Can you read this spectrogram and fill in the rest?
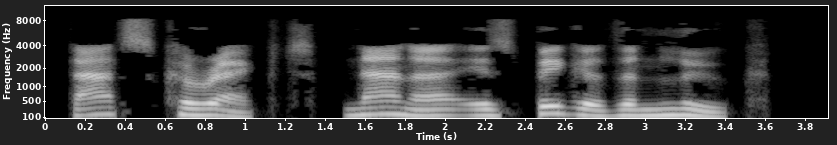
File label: low; Animal friends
